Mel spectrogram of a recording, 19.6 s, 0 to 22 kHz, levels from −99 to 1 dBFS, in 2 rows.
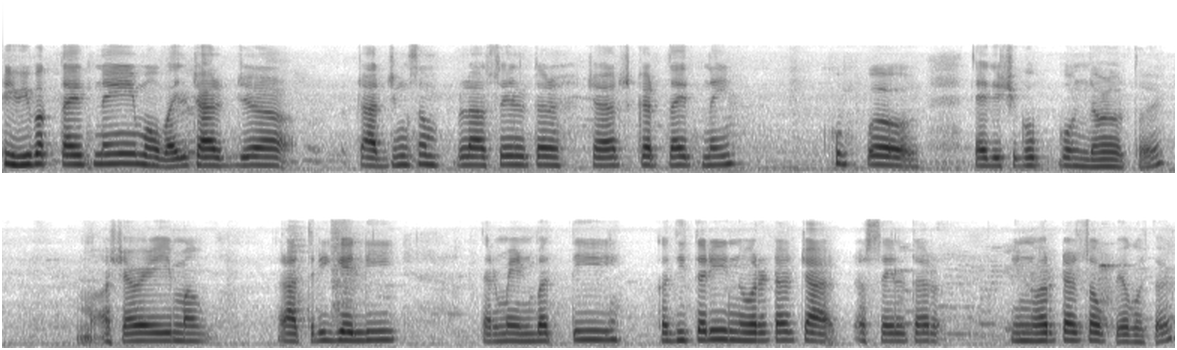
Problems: background sounds at intervals, background conversations at intervals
